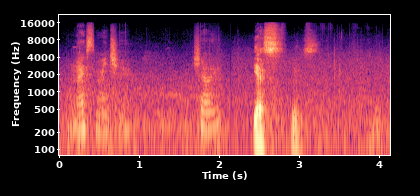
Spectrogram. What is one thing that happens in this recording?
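A young woman speaks with attitude close by.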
